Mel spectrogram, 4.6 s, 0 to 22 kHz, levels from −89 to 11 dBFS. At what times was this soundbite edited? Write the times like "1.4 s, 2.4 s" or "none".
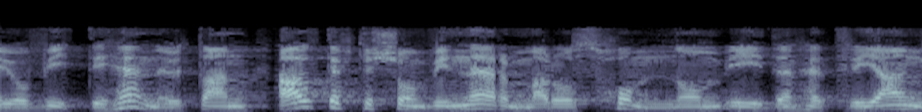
1.3 s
